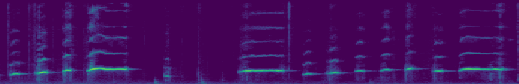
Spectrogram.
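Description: A cockatiel gives a run of clear, rising whistled notes, some short and some drawn out.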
